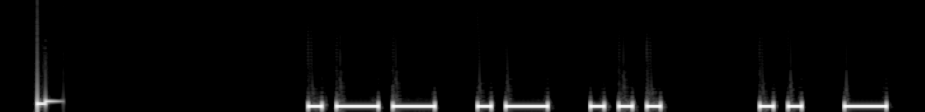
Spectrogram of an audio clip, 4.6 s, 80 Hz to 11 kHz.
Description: Morse code, heard as a keyed tone, about 17 wpm, 700 Hz. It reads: WAS IT
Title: Sentences from Top 1000 Words - Review Part 6 - 17wpm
